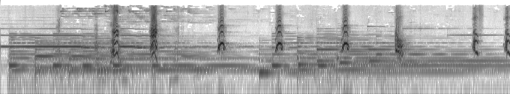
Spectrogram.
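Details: Dog barking in short, sharp bursts, about eight barks spaced irregularly over several seconds, heard over steady background music.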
